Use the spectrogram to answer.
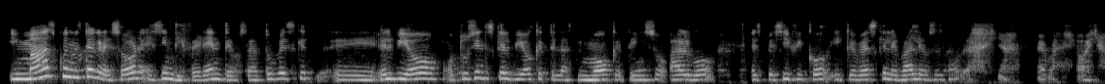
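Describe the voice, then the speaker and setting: A woman's voice: fairly high pitch, breathy edge, highs cut off. A woman gives an informal talk on forgiveness, speaking conversationally with many fillers and briefly acting out the voices she quotes.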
